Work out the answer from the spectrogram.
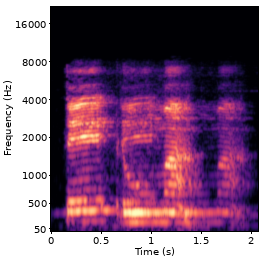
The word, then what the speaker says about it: Terumá: Terumá. Así como se pronuncia ya.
